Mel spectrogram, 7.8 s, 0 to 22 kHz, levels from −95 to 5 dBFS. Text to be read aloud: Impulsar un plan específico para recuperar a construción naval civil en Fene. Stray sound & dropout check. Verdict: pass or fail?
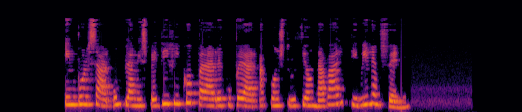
pass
